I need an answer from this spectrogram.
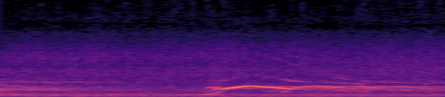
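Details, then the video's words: Humpback whale song: a smooth tonal unit sweeps steeply upward, arches, then glides slowly down, while a steady higher tone is held alongside, all over a constant hiss of underwater background noise. "Sounds and Songs Of The Humpback Whales"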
